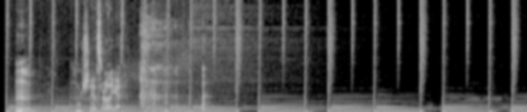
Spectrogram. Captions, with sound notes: - Actually, that's really good. (laughing) (soft music)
